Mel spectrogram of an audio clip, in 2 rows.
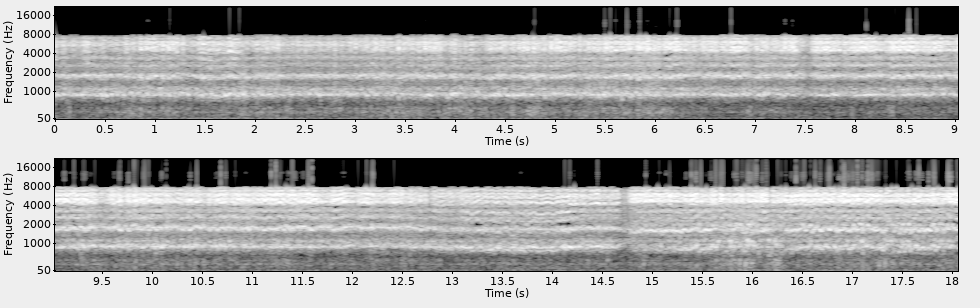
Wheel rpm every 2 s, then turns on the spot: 230, 230, 230, 230, 230, 230, 230, 210, 190.
none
